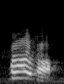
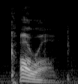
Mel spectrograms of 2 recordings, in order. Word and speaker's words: Charon: Or Sharon, how do you want me to pronounce it, Widow? Charon. What? Charon. Charon.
